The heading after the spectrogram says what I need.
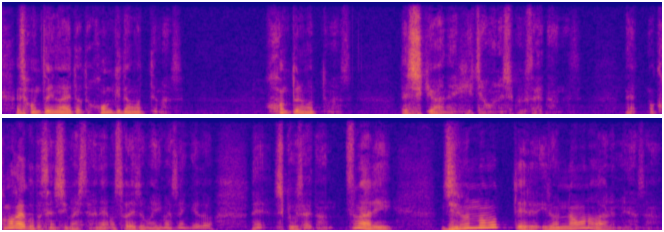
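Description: An older man preaching a sermon as a pastor, chatty and animated, often adding tag questions and laughing. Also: medium pitch, fast talker, gravelly, husky.

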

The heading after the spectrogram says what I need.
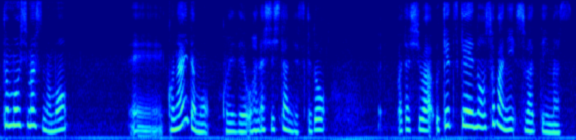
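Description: Earnest, halting woman with a mellow voice. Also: fairly high pitch, lively intonation. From Nagasaki, Japan. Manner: earnest, halting, searching for words. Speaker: speaker sharing a personal story. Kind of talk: prepared personal talk with frequent fillers.

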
